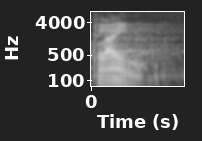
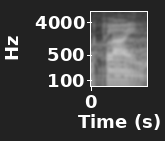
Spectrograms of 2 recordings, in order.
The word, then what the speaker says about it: Klein: European saint called Jean Klein Klein k-l-e-i-n he came to India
